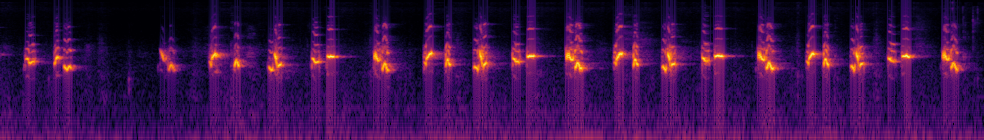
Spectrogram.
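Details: Sooty-headed bulbul fighting song for prompting other bulbuls to sing: two quick notes, a short pause, then a lively, continuous run of chirpy slurred phrases with brief clear whistles mixed in.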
